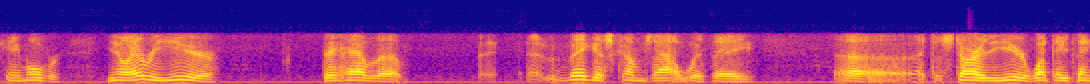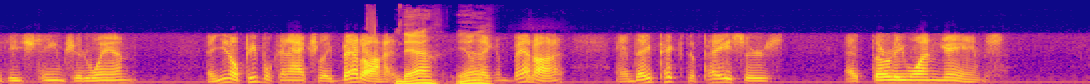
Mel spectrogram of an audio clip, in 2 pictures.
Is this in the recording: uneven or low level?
no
